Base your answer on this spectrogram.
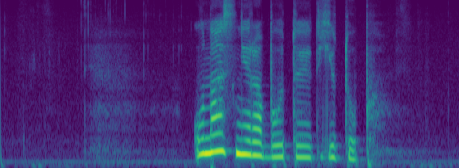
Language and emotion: Russian, neutral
